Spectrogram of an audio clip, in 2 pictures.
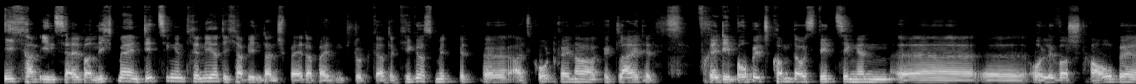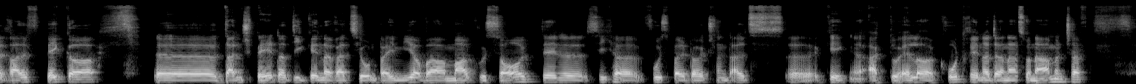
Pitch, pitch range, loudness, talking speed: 110 Hz, 100-125 Hz, -17 LUFS, 145 wpm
